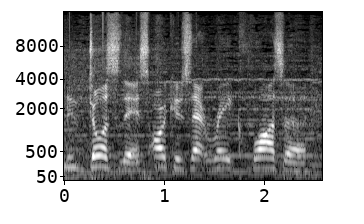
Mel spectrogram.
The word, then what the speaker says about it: Rayquaza: pronunciation sounds really stupid even though it makes sense since it's a combination of Ray and quazar as such people who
